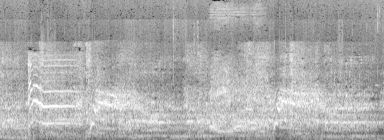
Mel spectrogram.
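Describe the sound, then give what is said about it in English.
A lion in the lion enclosure at Regent's Park Zoo in London roars and growls loudly and continuously, with deep rumbling snarls rising and falling in rough bursts, and a few yelping, gasping cries mixed in. “at Regent's Park Zoo, where I believe he is in the lion enclosure.”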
